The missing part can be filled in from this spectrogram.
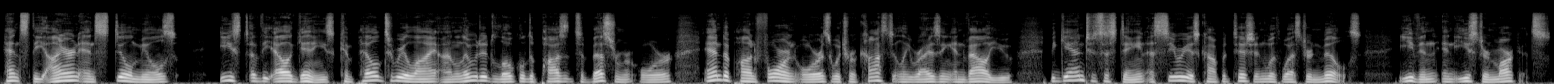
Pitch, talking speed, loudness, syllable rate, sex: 135 Hz, 160 wpm, -17 LUFS, 5.4 syllables/s, male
